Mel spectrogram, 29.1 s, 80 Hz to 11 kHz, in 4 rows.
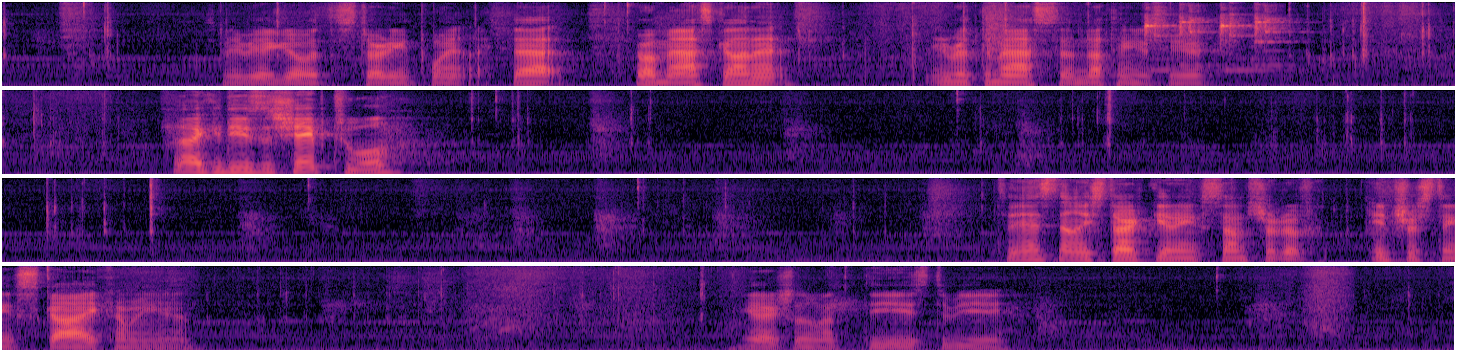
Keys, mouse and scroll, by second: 0.4 shift+click, 3.8 click, 4.5 click, 4.5 g, 4.8 ctrl+i, 5.7 g, 6.3 g, 7.1 u, 12.0-15.7 drag, 13.9-14.8 typing, 17.7 click, 18.3-20.2 scroll, 20.2-20.9 scroll, 22.0 click, 23.1 ctrl+i, 23.7 ctrl+i, 24.7 ctrl+u, 27.9 click.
